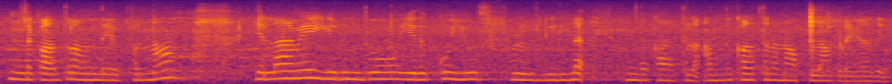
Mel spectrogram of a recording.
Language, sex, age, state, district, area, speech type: Tamil, female, 18-30, Tamil Nadu, Tiruvarur, rural, spontaneous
